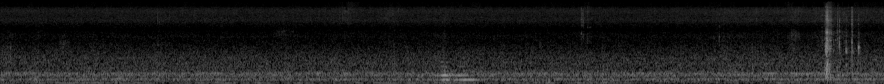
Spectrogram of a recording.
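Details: Honey bees at an open hive during a raw honey harvest. A steady, low droning hum holds throughout, with a brief louder flutter near the middle and a sharp tap close to the end.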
